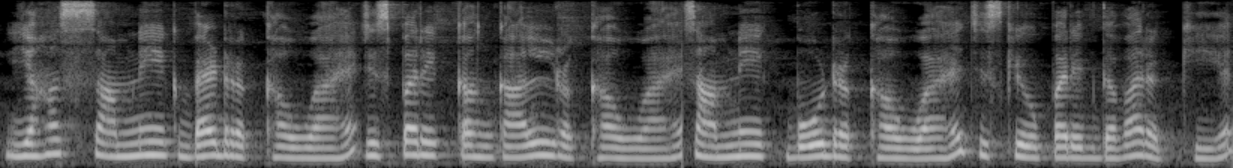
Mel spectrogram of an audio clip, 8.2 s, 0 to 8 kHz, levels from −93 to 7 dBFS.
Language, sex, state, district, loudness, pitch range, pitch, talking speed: Hindi, female, Bihar, Purnia, -23 LUFS, 190-225 Hz, 205 Hz, 195 wpm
